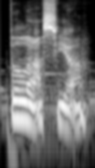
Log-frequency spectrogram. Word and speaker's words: Wallachia: Wallachia is pronounced Wallachia.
